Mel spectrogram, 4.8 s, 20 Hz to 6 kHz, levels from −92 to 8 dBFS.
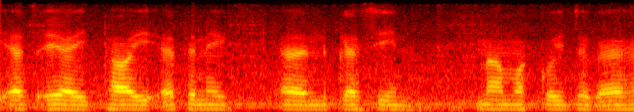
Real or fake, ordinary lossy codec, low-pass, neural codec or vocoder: real; Opus, 32 kbps; 5.4 kHz; none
